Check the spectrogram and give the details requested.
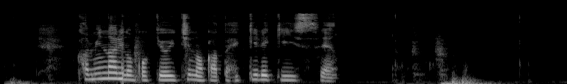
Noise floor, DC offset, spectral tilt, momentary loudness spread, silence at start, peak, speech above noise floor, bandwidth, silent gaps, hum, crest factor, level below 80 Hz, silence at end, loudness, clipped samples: -64 dBFS; under 0.1%; -4 dB/octave; 25 LU; 0.05 s; -12 dBFS; 37 dB; 11.5 kHz; none; none; 20 dB; -52 dBFS; 0.75 s; -28 LUFS; under 0.1%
